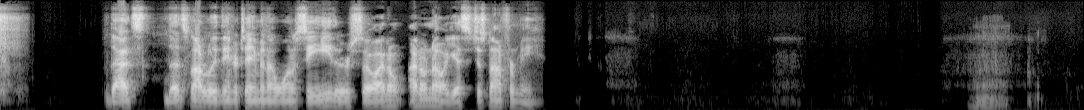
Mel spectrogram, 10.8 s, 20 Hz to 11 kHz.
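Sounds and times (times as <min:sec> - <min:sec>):
speech: 0:01.1 - 0:05.5
person snoring: 0:09.5 - 0:10.4.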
